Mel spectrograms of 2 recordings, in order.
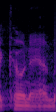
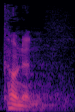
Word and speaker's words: Conan: I always want to say Conan, but that's like Schwarzenegger's character. But Conan, I think is the way you pronounce it, on a late night show.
